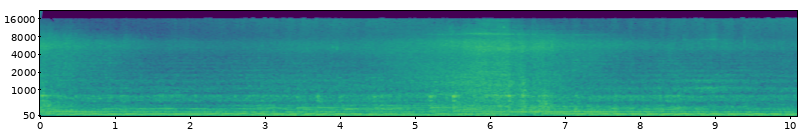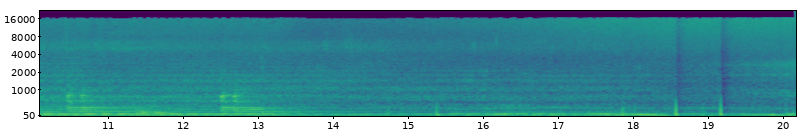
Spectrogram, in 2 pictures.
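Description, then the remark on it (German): Bridge railing vibrations picked up by a contact microphone: a deep, steady humming drone that swells loudly as if traffic passes, eases off, then ends with a few sharp knocks. “auch dieses Teil, was Erdschwingungen oder Brückenträgerschwingungen oder in diesem Fall die Schwingungen vom Geländer der Brücke mit aufnehmen kann.”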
